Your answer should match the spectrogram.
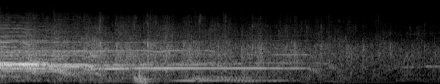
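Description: Audience applauding with music playing, both fading out steadily.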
